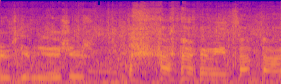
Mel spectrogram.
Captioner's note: laughs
